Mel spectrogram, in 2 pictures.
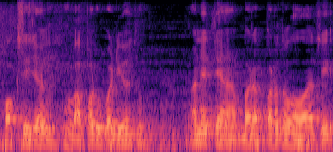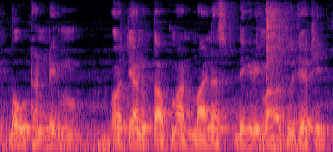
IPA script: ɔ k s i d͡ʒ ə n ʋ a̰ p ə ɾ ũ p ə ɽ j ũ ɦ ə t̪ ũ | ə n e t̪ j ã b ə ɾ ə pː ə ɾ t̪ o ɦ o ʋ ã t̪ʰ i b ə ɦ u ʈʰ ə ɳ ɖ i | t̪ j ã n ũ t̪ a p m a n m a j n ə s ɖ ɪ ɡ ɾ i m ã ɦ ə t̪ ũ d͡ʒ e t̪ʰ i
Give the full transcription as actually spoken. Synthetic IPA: ɔ k s i d͡ʒ ə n ʋ a̰ p ə ɾ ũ p ə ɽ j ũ ɦ ə t̪ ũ | ə n e t̪ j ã b ə ɾ ə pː ə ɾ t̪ o ɦ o ʋ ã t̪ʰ i b ə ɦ u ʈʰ ə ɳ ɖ i | t̪ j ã n ũ t̪ a p m a n m a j n ə s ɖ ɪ ɡ ɾ i m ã ɦ ə t̪ ũ d͡ʒ e t̪ʰ i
